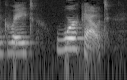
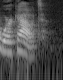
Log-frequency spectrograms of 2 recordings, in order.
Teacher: Sometimes a phrasal verb has a noun equivalent. For example, work out can be a noun, and I can say, workout. I had a great workout. In that case, we emphasize the first part.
